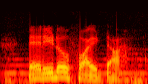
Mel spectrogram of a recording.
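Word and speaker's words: Pteridophyta: भी किया जाता है टेरिडोफाइटा का इसमें पी साइलेंट है इस समूह के पौधे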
